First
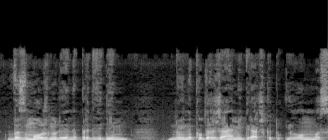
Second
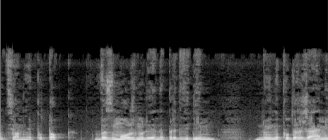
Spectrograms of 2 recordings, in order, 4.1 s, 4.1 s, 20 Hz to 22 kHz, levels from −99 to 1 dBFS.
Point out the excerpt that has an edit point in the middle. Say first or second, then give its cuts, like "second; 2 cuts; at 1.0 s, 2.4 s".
second; 1 cut; at 1.1 s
